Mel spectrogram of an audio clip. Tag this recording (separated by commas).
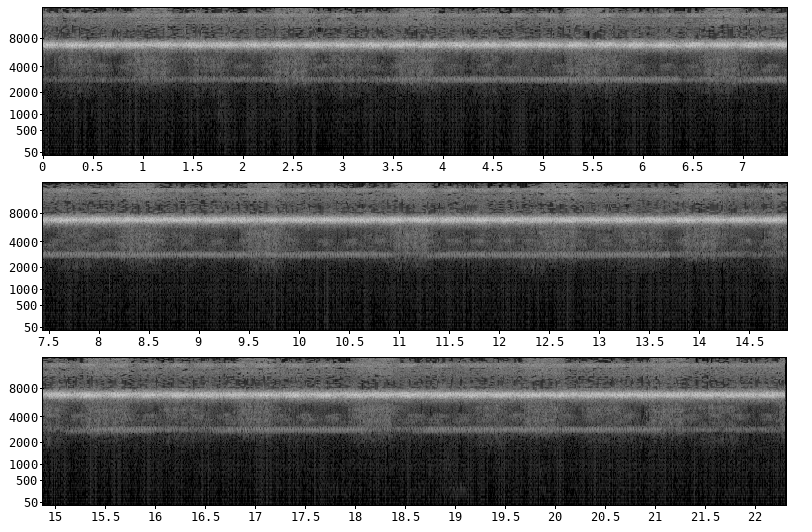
Cricket, Frog, Animal, Wild animals, Insect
